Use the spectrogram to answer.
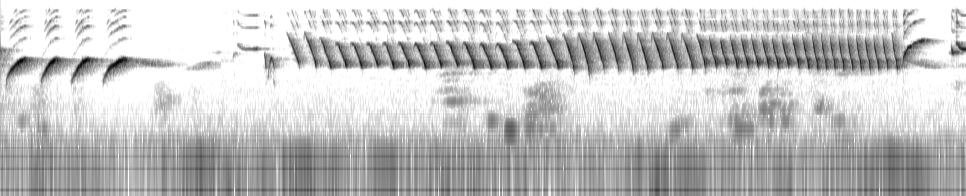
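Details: A canary in full lovebird and prinia (prenjak) style song, intended to prompt other canaries to sing at length: three curved whistles, a short pause, then a long fast high trill ending abruptly.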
